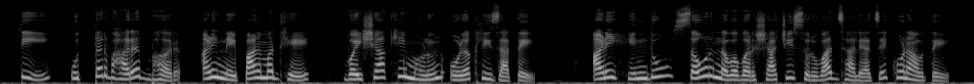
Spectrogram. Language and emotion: Marathi, neutral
